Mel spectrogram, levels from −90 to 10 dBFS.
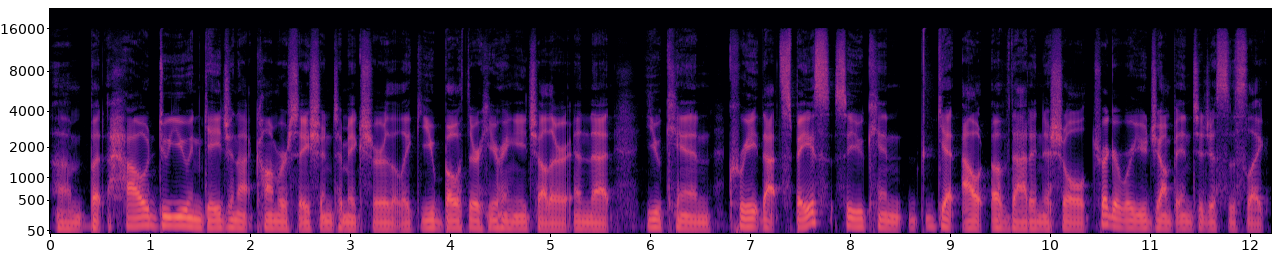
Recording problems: none

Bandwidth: 16 kHz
